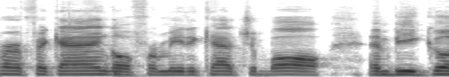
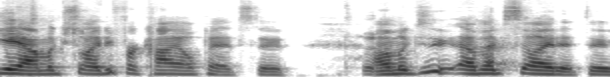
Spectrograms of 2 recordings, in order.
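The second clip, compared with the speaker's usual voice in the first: ordinary talk, nothing marked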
